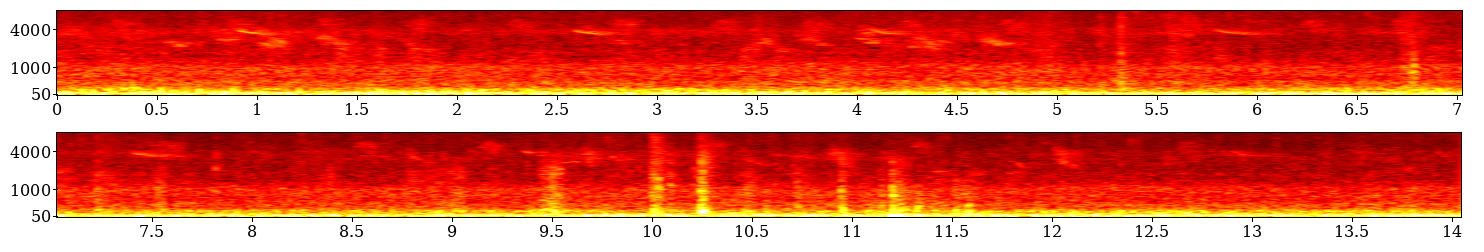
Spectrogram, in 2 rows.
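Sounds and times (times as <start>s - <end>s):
low outdoor rumble: 0.0s - 14.0s
small birds chirping: 0.0s - 14.0s.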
